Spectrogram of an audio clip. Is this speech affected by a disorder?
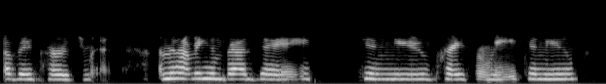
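Yes: ALS; probable category ALS, first symptoms noticed in hand, 18 months to diagnosis, diagnosed at 27; about 5.5 years since diagnosis, considering walking device, clinic team includes speech and respiratory therapists.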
